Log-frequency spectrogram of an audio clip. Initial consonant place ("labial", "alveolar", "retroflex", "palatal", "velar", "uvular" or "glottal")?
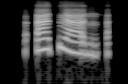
glottal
